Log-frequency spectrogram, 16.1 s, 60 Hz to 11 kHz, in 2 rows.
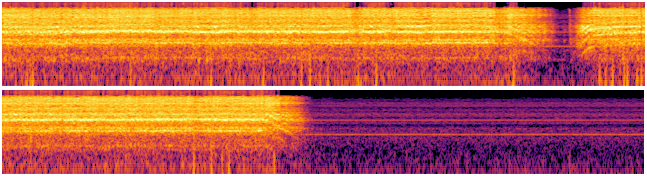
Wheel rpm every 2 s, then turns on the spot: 230, 230, 230, 120, 230, 190, 0, 0.
none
